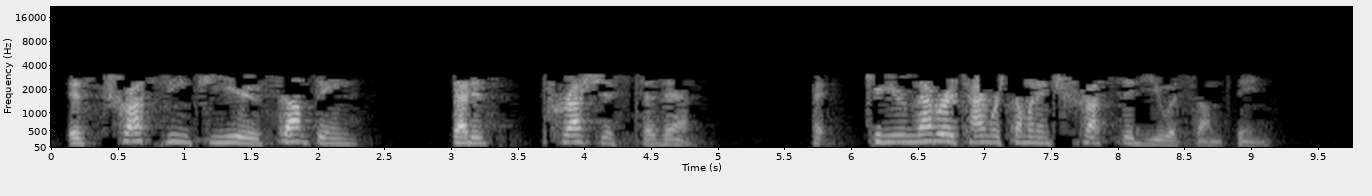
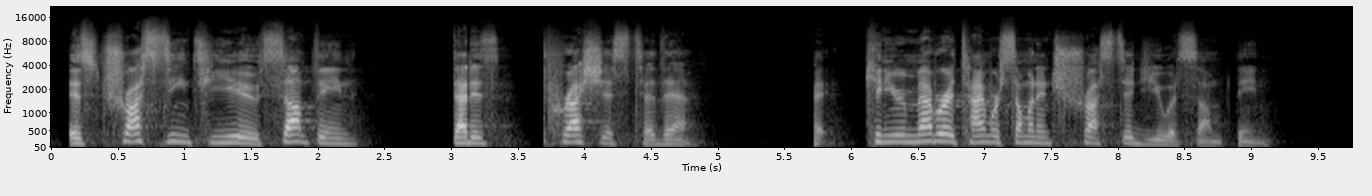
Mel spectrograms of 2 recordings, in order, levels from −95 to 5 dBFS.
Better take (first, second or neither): second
